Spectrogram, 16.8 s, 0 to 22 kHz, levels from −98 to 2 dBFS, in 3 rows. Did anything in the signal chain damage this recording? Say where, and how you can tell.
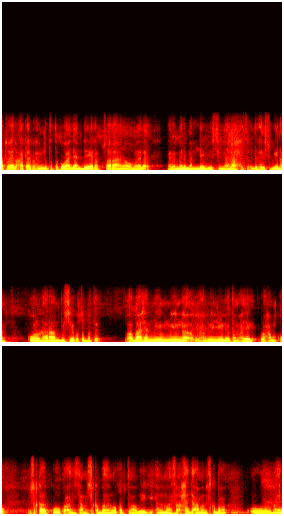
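Yes, at the codec: AMR wideband (HD Voice) coding throughout. The speech is rough and raspy, which fits its lowest 6.6 kbit/s mode, and nothing above 7.4 kHz rules out narrowband's 3.4 kHz ceiling.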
